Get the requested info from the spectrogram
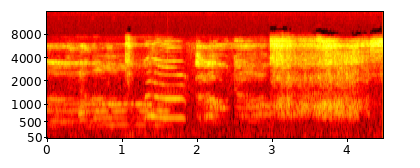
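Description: High-pitched, pitch-shifted cartoon character voices from an animated show, played through a device's speaker and re-recorded by a phone. About three seconds in, a louder harsh hissing sound takes over.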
